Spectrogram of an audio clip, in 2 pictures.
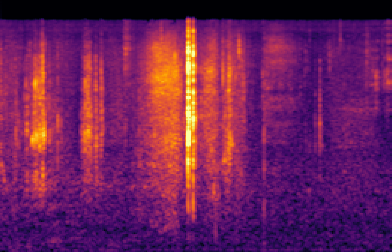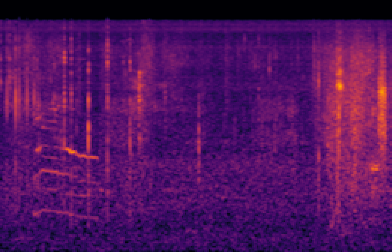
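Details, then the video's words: Hungry cat meowing loudly while begging for food, a single wavering harmonic meow lasting about half a second, surrounded by footsteps, crunching and rustling sounds. "Cats meow loudly until I fed them"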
